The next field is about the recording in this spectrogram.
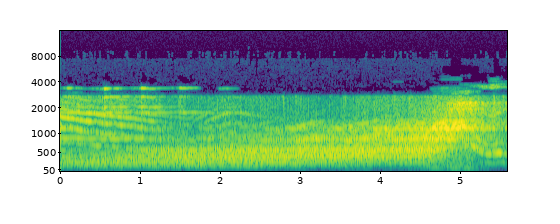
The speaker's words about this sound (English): Now what? That's the fire bell.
